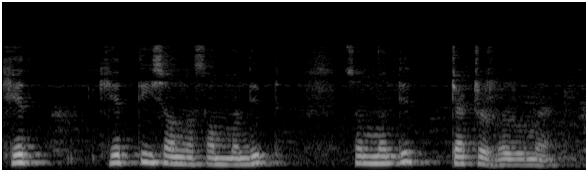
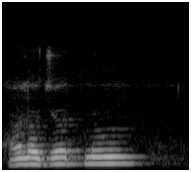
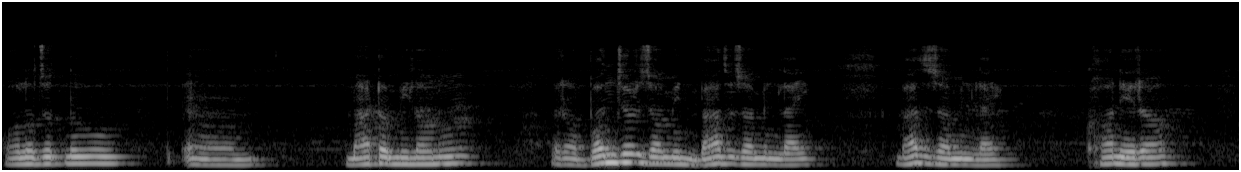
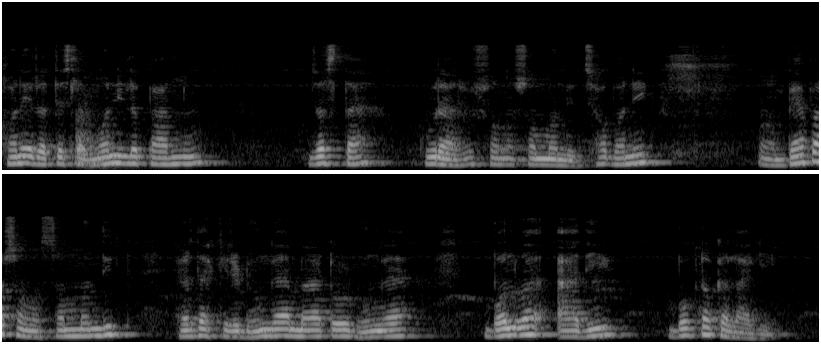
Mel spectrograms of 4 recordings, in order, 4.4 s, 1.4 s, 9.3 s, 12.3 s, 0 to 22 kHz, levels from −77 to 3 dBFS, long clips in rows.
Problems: constant background noise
